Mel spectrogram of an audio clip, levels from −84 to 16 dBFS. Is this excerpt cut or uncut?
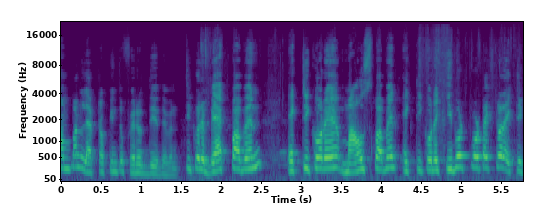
cut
